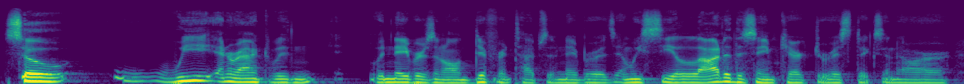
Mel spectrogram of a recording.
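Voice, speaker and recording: A man with a raspy, hoarse voice hosting a solo podcast episode, talking casually with fillers and restarts. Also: medium pitch, moderate pace. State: hoarse from a vocal cord growth. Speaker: podcast host.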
